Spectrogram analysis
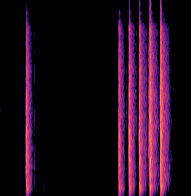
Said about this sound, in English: I'm sorry that y'all hear me banging on this computer, like, because it's aggravating sometimes, especially when things don't do the things that you're asking them to do.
